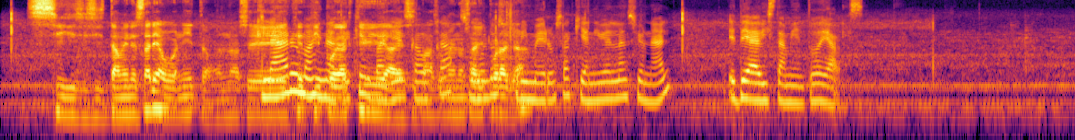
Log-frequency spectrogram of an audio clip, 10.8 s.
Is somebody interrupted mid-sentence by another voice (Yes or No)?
Yes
